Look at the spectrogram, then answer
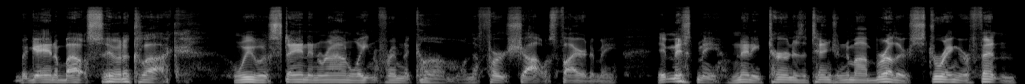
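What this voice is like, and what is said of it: Gritty old Western sheriff voice. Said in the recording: “gotta do like a proper ... accent ... To give you like a gritty ... Sheriff? ... Let's hear a good impression”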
